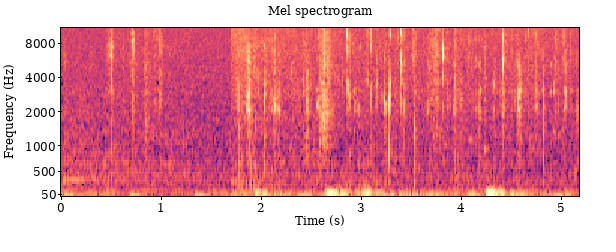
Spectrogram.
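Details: Pet cat eating wet cat food from a glass table indoors, close up: soft irregular smacking and chewing with occasional sharper clicks of tongue and teeth, low and damp, in a quiet small room.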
